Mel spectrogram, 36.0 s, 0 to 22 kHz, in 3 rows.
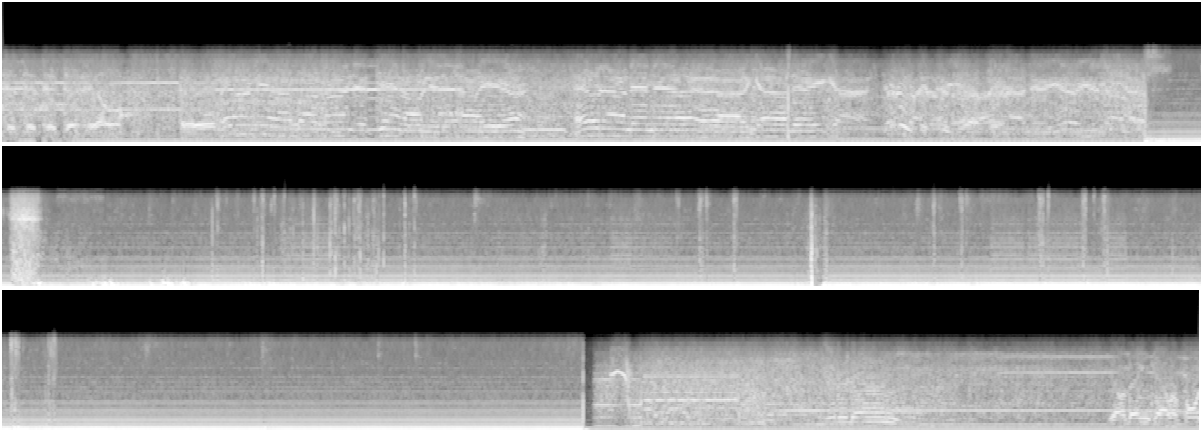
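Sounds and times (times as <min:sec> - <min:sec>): garbled voice over radio: 0:00.0 - 0:11.5, 0:35.0 - 0:35.9
radio static burst: 0:00.0 - 0:12.8, 0:14.0 - 0:26.1, 0:28.6 - 0:35.9
buzzy electrical hum: 0:00.0 - 0:29.8.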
